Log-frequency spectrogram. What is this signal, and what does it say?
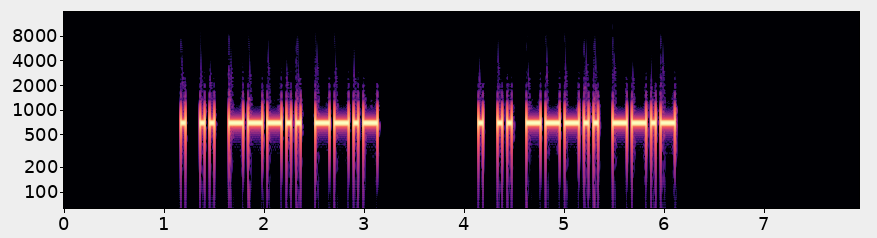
Morse code, heard as a keyed tone, about 25 wpm, 700 Hz. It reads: EI8Q EI8Q
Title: DXCC-100 Call Signs - 4 Characters - Repeated 2x - 25wpm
